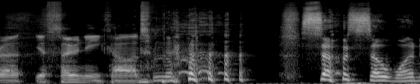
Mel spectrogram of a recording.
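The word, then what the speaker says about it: SONE: your sony card so so one is how you say that okay so that's at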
